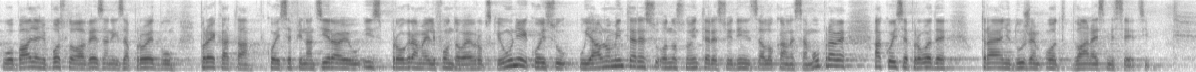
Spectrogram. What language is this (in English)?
Croatian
